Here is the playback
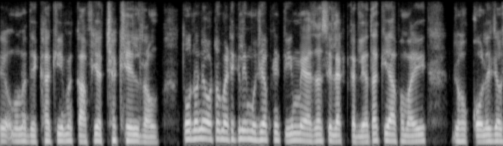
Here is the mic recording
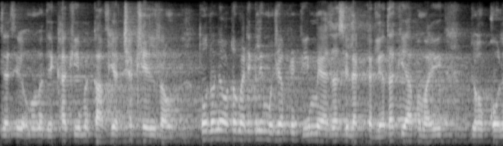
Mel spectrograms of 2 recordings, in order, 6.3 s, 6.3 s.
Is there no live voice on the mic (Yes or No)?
Yes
